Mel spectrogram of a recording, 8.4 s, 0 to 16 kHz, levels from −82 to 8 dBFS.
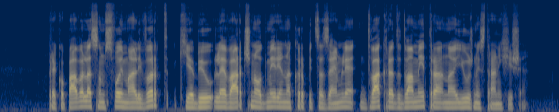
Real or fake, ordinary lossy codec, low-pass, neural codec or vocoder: real; none; 14.4 kHz; none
